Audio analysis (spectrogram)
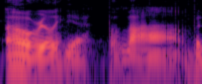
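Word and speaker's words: Balham: Yeah, and it's really gross, and so everyone pronounces it Balaam to try and make it sound more posh. Oh, really? Yeah. Balaam.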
